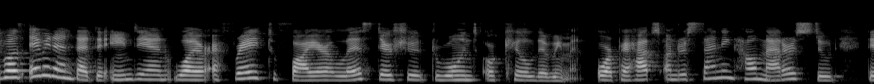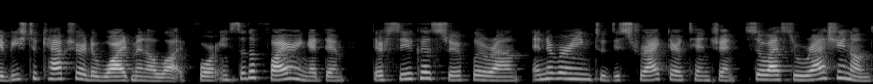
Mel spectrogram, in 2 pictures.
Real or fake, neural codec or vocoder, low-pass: real; none; 7.2 kHz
